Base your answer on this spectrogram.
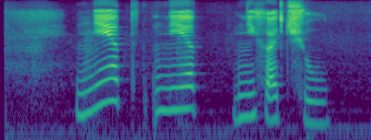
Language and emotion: Russian, neutral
